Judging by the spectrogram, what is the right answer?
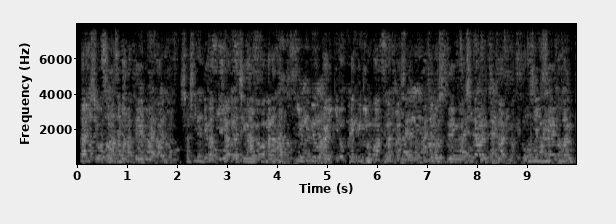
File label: male synth conv 250ms 5cm sim; SiSEC08; SiSEC underdetermined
